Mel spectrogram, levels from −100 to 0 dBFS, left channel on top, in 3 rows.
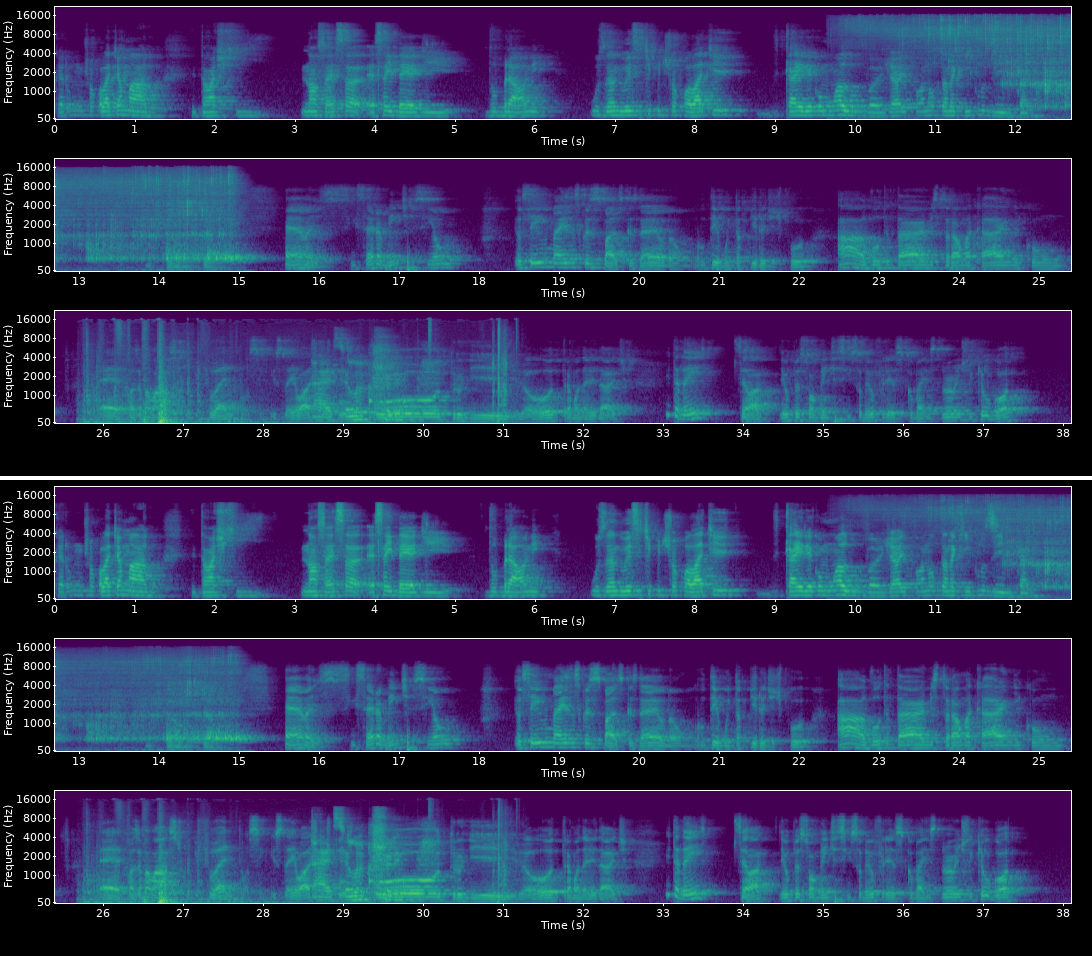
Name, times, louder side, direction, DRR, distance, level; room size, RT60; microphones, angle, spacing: voice 1, 0.0-1.6 1.8-2.6 3.1-5.0 5.4-6.1 6.7-8.5 8.8-12.3 28.6-30.2, right 3 dB, 50° right, 6 dB, 3.3 m, -37 dB
sound 1, 9.7-15.0, left 3 dB, 35° left, 7.3 m, -42 dB
voice 2, 13.8-14.8 15.1-17.7 18.0-18.2 18.4-22.1 22.5-25.3 26.0-28.7 28.9-29.1 29.4-33.5 33.9-37.3, right 3 dB, 80° right, 5 dB, 3.0 m, -40 dB
sound 2, 25.7-31.2, left 1 dB, 20° left, 1.3 m, -40 dB
25.5 x 19.5 x 7.9 m, 0.67 s
head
